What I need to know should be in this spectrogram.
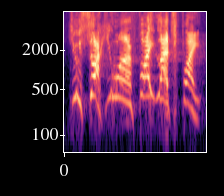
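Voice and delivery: high, loud picking a fight; angry shout. Retold or imitated. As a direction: scream a challenge to brawl. Proud leader picks a fight.

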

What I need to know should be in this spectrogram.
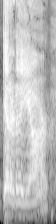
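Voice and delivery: high, loud urgent yell; imitating alarmed poison control; freaked-out shout. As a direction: shout a mock emergency order. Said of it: "had freaked out".

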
